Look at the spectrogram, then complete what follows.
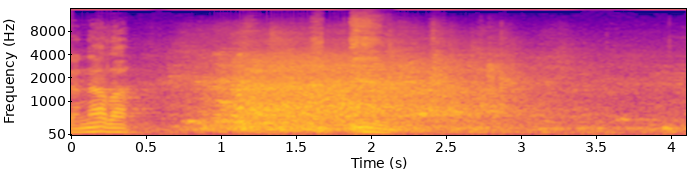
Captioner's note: laughter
